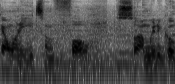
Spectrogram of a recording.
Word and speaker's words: pho: We use the short sound like cup and up, not the long o like no and go. It's not pho, it's pho. It looks like pho, but it's not. It's pronounced pho.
